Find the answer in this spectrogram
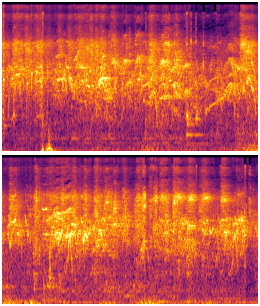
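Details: Pet budgerigars warble and chirp continuously as a group, a bright, high, overlapping babble of squeaks and short squawks without any break.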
